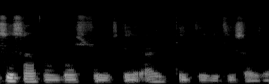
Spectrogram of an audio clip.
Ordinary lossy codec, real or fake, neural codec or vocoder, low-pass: none; real; none; none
